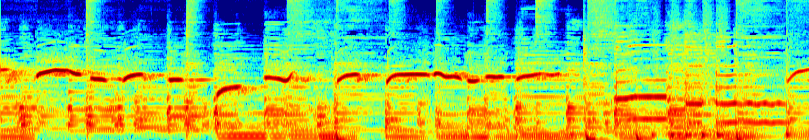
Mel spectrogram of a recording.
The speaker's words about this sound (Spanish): También en el folk. En el folk gringo se utiliza mucho el silbido. Estamos escuchando aquí ejemplos.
